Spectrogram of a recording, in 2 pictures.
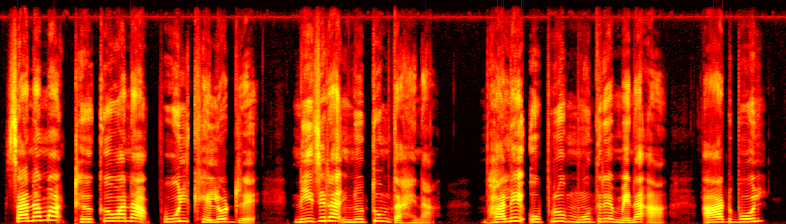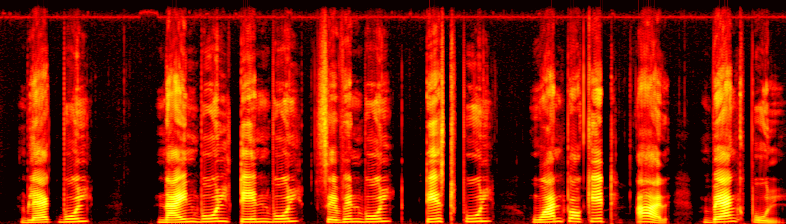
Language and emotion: Santali, neutral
